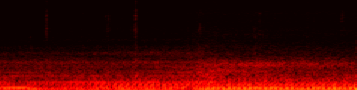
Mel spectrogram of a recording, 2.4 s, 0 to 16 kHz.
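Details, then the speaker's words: Nissan Sentra B14 after replacing the AC compressor with a surplus unit, following a grinding, metal-rubbing noise suspected to be the compressor bearing: low, even engine rumble, no grinding left, and the engine and AC compressor run quietly; repaired. "Wala na kayo makarinig na parang nagagrinder. Right. So okay na mga kabiyahe. All goods."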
